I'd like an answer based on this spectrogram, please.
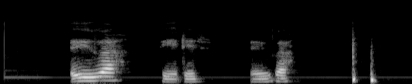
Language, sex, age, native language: Icelandic, female, 60-69, Icelandic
